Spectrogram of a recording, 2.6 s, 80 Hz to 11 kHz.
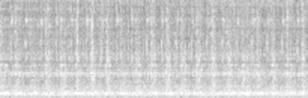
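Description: A Pfaff Ambition 610 sewing machine free-motion quilting with a hopping foot runs in a steady, fast mechanical whir, with rapid, even stitch taps carrying on at constant loudness throughout.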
